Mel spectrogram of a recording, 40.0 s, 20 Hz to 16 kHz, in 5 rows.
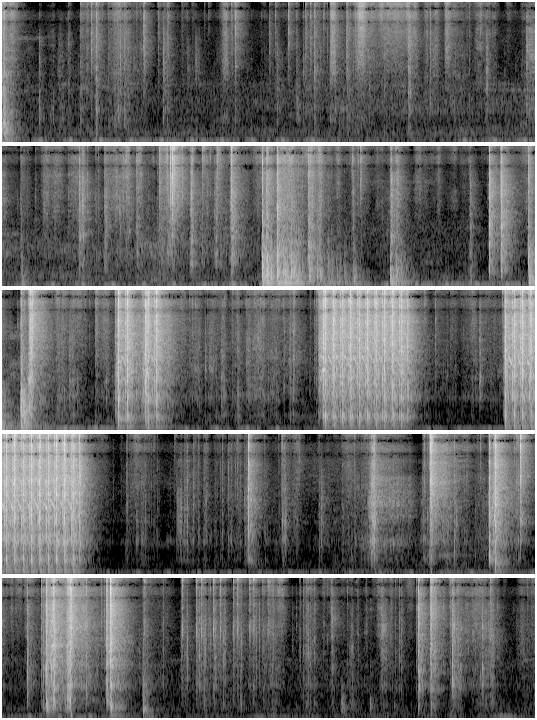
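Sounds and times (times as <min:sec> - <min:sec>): toy gun firing bursts: 0:17.7 - 0:18.6, 0:20.7 - 0:22.3, 0:23.6 - 0:25.4.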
